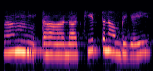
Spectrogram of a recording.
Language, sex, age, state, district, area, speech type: Tamil, female, 18-30, Tamil Nadu, Viluppuram, urban, conversation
